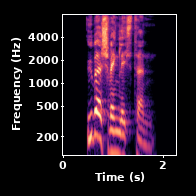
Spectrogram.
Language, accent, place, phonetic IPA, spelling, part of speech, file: German, Germany, Berlin, [ˈyːbɐˌʃvɛŋlɪçstn̩], überschwänglichsten, adjective, De-überschwänglichsten.ogg
- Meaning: 1. superlative degree of überschwänglich 2. inflection of überschwänglich: strong genitive masculine/neuter singular superlative degree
